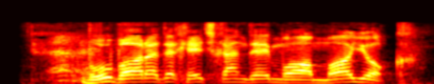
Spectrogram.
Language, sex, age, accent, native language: Uzbek, male, 18-24, Qashqadaryo, Uzbek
